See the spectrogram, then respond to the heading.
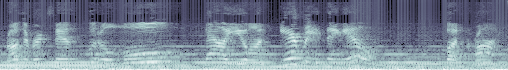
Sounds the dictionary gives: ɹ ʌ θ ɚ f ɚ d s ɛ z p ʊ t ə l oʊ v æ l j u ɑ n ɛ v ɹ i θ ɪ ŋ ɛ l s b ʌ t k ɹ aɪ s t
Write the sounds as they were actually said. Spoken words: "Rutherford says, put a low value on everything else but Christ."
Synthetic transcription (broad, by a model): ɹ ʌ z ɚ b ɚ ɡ s ɛ z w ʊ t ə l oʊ v æ l j u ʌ n ɛ v ɹ i θ ɪ ŋ ɛ l s b ʌ t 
